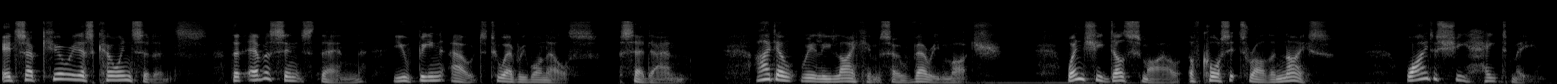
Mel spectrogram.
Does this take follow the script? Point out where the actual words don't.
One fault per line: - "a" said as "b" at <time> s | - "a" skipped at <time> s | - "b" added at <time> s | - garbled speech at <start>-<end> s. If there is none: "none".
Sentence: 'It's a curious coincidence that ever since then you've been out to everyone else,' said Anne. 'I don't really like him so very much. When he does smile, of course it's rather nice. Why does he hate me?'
- "he" said as "she" at 10.8 s
- "he" said as "she" at 14.4 s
